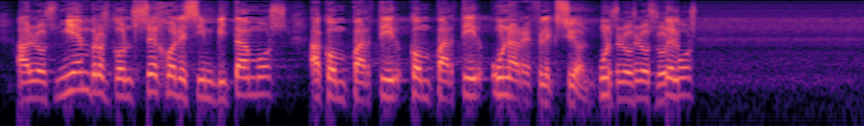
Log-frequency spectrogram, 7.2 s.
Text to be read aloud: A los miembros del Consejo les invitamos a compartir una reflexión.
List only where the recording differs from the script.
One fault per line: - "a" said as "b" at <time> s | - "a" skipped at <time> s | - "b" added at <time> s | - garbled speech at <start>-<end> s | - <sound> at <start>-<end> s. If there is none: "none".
- "del" skipped at 0.9 s
- "compartir" added at 3.4 s
- garbled speech at 5.0-5.8 s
